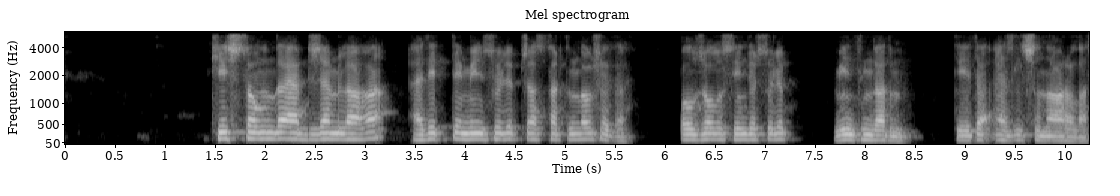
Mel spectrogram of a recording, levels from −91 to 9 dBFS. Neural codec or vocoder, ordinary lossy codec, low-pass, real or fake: codec, 24 kHz, 6 kbps, HILCodec; none; 5.4 kHz; fake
